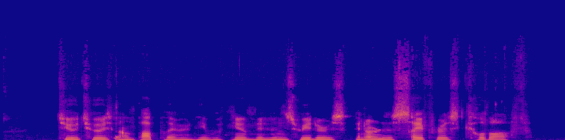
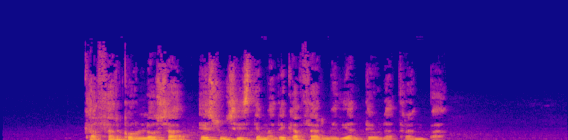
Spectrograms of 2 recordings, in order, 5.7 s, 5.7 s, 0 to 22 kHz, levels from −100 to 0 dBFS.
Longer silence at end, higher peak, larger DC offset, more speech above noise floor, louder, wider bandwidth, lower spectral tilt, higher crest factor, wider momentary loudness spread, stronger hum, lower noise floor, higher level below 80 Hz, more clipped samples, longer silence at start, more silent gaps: second, 0.4 s vs 1.25 s; second, -26 dBFS vs -10 dBFS; neither; second, 42 dB vs 47 dB; second, -47 LUFS vs -27 LUFS; about the same, 14.5 kHz vs 14.5 kHz; about the same, -5.5 dB/octave vs -5.5 dB/octave; about the same, 22 dB vs 18 dB; second, 7 LU vs 11 LU; neither; first, -89 dBFS vs -74 dBFS; second, -82 dBFS vs -64 dBFS; neither; second, 0.6 s vs 0.85 s; neither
